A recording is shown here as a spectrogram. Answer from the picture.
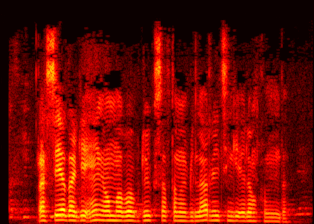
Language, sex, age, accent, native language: Uzbek, male, under 19, Navoiy, Uzbek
